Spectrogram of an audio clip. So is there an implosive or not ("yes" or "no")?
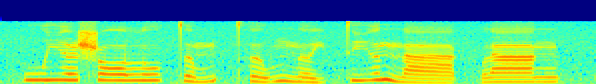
no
